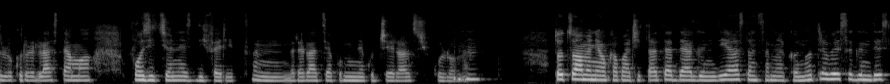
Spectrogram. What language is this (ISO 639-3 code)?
ron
